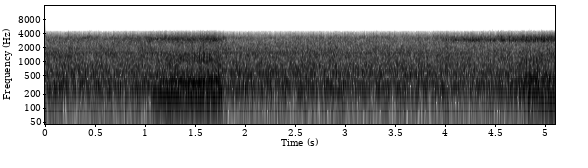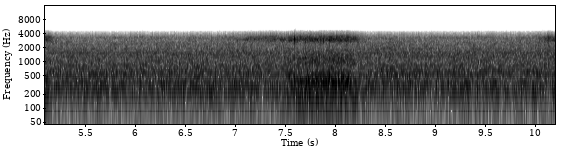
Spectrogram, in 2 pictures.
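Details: Pet dog snoring: three rough, snorting snores roughly every three seconds against a steady background hiss.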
